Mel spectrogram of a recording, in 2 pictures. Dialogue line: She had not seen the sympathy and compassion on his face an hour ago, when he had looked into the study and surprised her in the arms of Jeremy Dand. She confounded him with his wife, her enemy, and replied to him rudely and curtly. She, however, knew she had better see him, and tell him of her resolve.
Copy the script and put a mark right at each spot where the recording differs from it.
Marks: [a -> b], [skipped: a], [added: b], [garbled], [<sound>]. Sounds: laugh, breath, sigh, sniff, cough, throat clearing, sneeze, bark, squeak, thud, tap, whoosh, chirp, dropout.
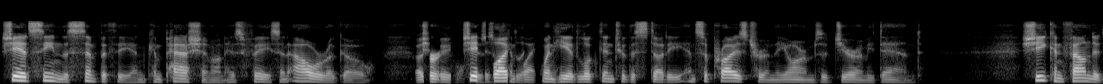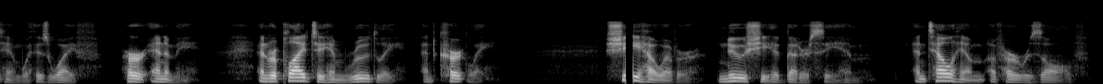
She had [skipped: not] seen the sympathy and compassion on his face an hour ago, [garbled] when he had looked into the study and surprised her in the arms of Jeremy Dand. She confounded him with his wife, her enemy, and replied to him rudely and curtly. She, [dropout] however, knew she had better see him, and tell him of her resolve.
